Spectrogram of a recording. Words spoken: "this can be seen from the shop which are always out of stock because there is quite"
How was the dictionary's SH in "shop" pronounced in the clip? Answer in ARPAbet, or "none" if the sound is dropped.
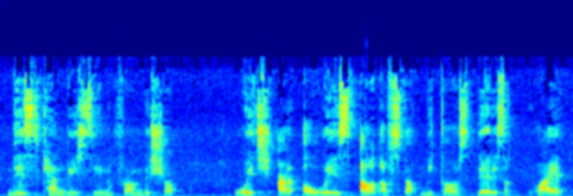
SH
